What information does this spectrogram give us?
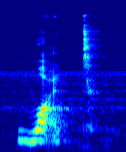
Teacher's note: Next, the last is labiovelar sound w. This consonant sound is produced when the back part of tongue contacts the soft palate and lips also come close to each other.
